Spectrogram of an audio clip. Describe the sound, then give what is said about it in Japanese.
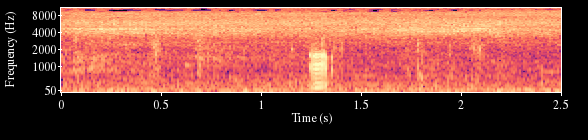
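Steady high-pitched cicada drone fills the background in a park, a continuous shrill buzz throughout, with a brief soft vocal sound near the middle. “今私実は公園に来ていてあのセミの鳴き声とか子供の声とか結構するかもしれませんなんか家の中でレコーディングするのもなんか違うなと思ったので公園に来てます”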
